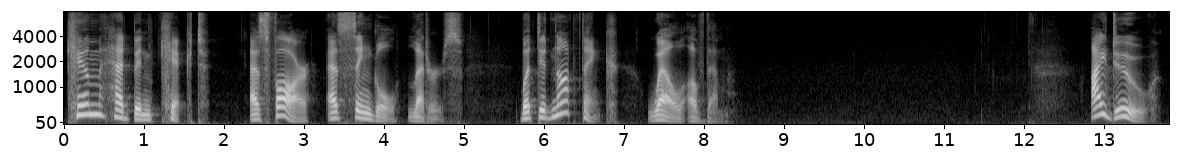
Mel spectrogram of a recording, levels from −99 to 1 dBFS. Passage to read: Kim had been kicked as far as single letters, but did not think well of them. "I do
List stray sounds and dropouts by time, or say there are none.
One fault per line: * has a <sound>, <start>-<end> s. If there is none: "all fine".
all fine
